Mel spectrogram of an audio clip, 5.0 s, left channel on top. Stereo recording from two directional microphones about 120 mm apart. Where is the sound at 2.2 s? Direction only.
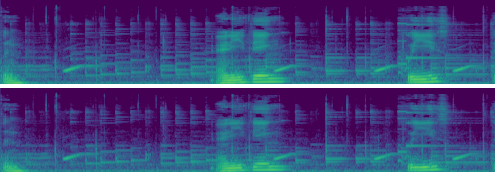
30° left (ahead or behind).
